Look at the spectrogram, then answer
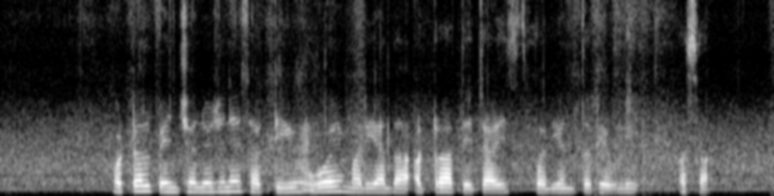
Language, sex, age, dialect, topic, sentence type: Marathi, female, 25-30, Southern Konkan, banking, statement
